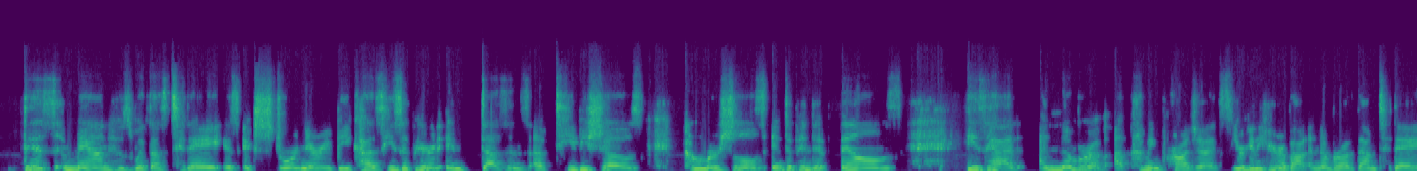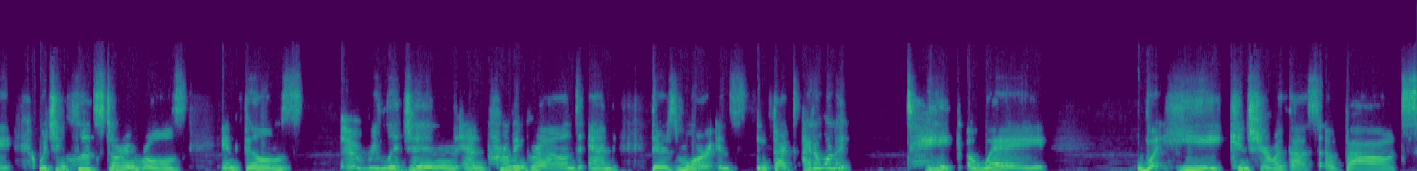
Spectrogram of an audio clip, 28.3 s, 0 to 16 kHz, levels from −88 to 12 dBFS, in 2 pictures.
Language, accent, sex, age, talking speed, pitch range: English, American, female, 30-49, 140 wpm, 160-225 Hz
